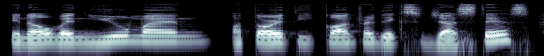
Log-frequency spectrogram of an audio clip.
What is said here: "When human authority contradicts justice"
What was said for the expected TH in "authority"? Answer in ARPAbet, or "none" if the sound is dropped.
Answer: T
